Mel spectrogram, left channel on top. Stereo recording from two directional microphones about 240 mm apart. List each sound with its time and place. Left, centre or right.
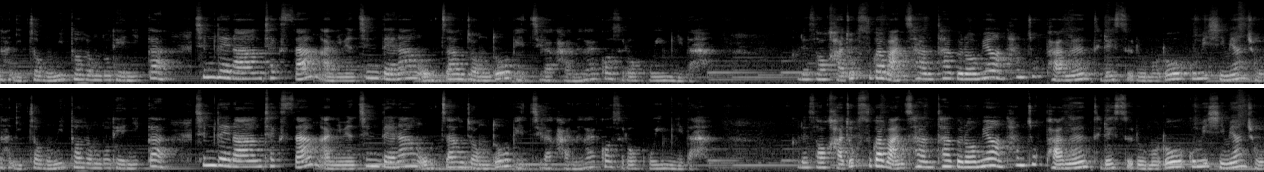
0.7 s a woman's voice: centre
8.0 s a woman's voice: centre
